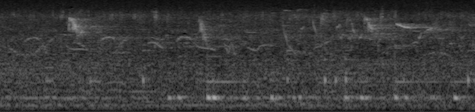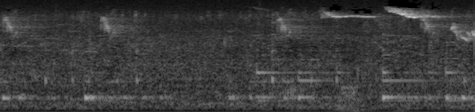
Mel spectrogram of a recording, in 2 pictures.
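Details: Song thrush nestlings, about three, in a garden nest give thin, high, wheezy chirps in short irregular bursts while the parent feeds them, louder near the end, over a steady low insect buzz.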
